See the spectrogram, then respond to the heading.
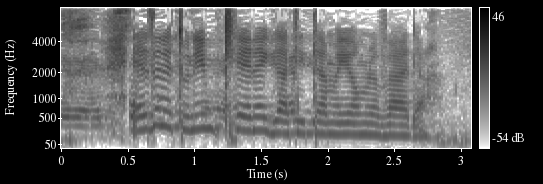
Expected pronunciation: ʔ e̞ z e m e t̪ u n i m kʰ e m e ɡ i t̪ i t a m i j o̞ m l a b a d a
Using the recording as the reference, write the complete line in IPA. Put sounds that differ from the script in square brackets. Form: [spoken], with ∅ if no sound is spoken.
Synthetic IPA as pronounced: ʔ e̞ z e [n] e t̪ u n i m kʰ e [n] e ɡ [a] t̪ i t a m [a] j o̞ m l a [v] a d a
